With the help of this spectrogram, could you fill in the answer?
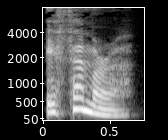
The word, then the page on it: ephemera: British English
